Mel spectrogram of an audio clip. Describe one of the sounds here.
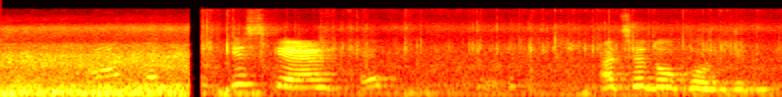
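A young child speaks up close.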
